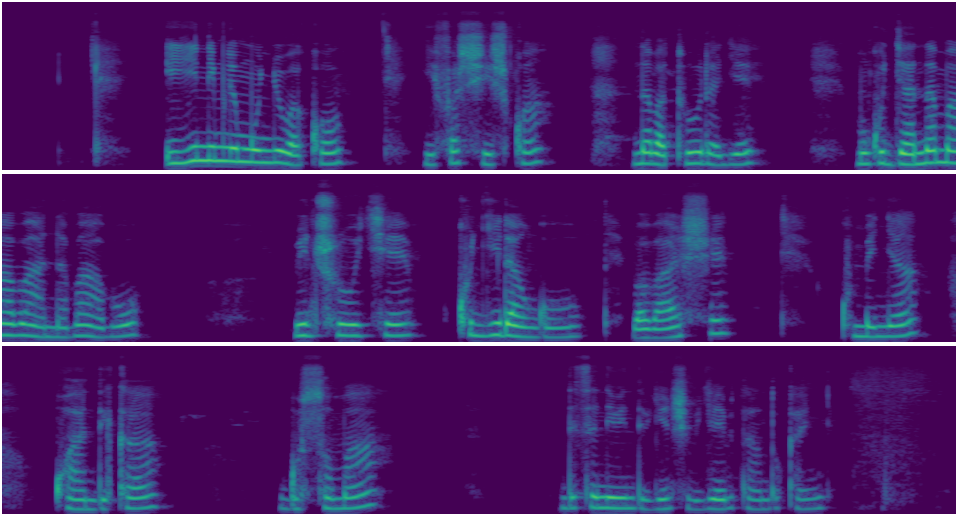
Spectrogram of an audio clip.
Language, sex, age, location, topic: Kinyarwanda, female, 18-24, Nyagatare, education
